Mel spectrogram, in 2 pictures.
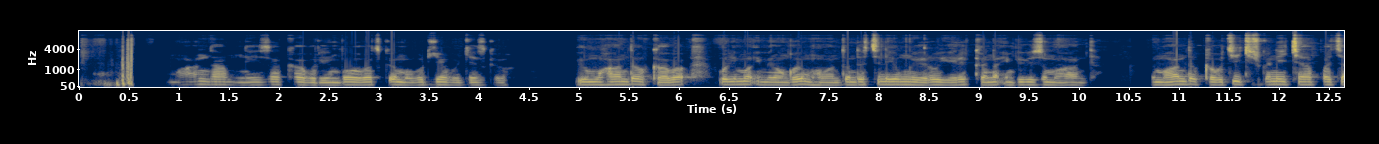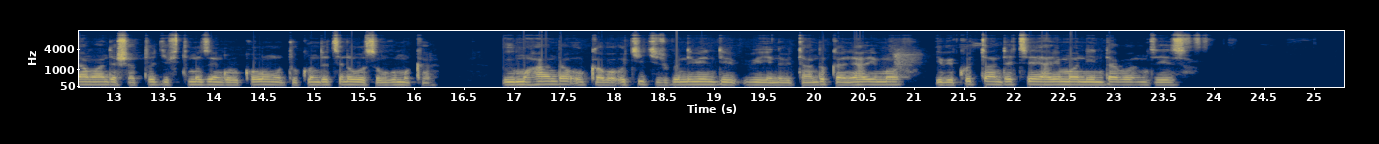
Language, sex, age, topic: Kinyarwanda, male, 18-24, government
